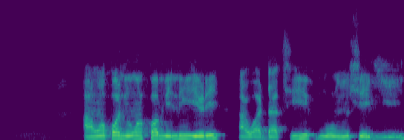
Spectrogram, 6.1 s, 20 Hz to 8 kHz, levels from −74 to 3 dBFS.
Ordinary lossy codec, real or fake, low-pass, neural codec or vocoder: none; fake; none; codec, 16 kHz, 2 kbps, FunCodec, trained on LibriTTS, 25 frames a second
